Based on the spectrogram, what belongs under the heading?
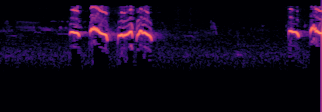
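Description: Crested lark giving a quick run of four clear, slurred whistles, then starting the phrase again after a short pause; no other sounds.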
